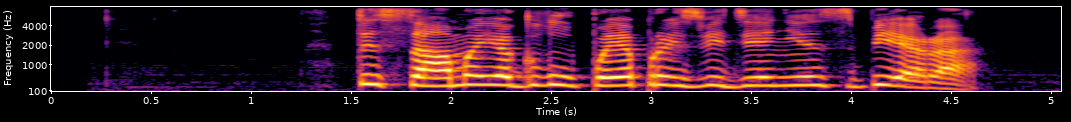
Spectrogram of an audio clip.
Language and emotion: Russian, angry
